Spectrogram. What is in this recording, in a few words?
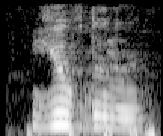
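"йывдыны" Komi, female; audio dict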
